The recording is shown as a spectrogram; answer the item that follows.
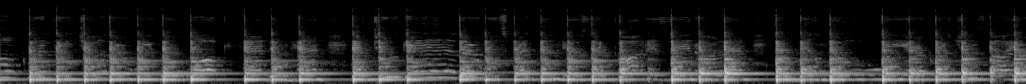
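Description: A woman singing a song while beating a Remo hand drum with a wooden stick in a steady rhythm of about four strikes a second, the drum ringing on between strikes.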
